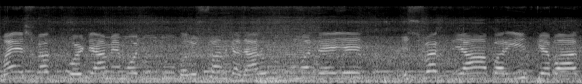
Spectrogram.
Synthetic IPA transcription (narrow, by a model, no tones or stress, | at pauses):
mɛ̃ɪsʋɐkt̪koːɪʈijamẽmɔːd͡ʒuːd̪ɦũbɐloːt͡ɕɪ̥st̪aːnked̪aːɾulɦʊkuːmət̪ɐɦie | ɪsʋɐkt̪jɐɦãpɐɾiːt̪kebaːd̪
